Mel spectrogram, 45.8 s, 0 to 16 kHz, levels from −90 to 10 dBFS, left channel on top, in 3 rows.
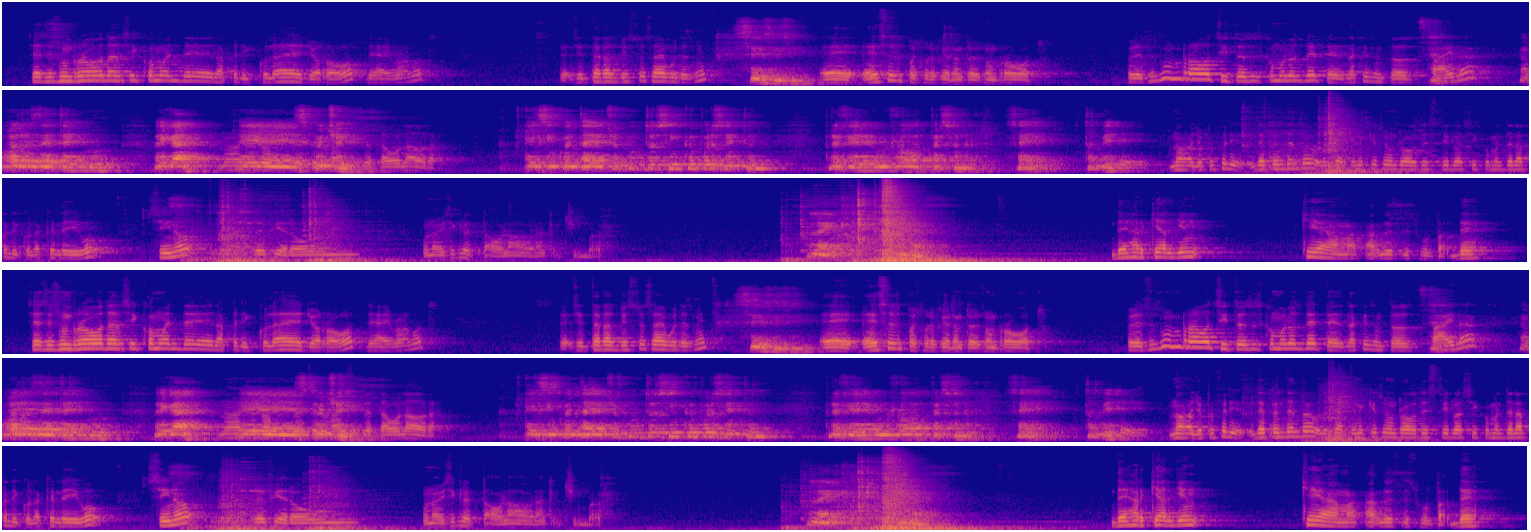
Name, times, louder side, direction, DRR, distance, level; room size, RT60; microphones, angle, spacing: voice 1, 0.3-4.2 5.6-7.0 8.2-10.3 11.3-14.8 15.3-15.9 17.5-19.6 26.4-31.5 32.0-32.5 33.0-34.1 34.8-36.6 41.6-42.5 43.5-45.3, right 3 dB, 30° right, 9 dB, 0.5 m, -36 dB
voice 2, 7.3-8.0 14.3-14.4 15.2-16.3 16.8-17.2 17.6-18.8 20.5-22.9 23.5-25.7 26.1-26.4 38.6-39.9, equal, 20° left, 1 dB, 6.2 m, -33 dB
sound 1, 27.6-29.6 30.4-30.5 32.3-34.9 38.3-41.4, left 1 dB, 60° left, 4.4 m, -37 dB
27.0 x 17.5 x 2.5 m, 0.98 s
head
